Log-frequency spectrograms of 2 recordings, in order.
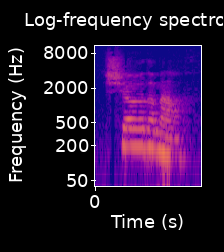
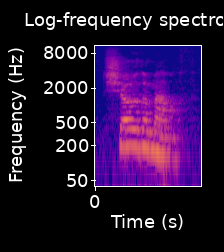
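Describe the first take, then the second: Both takes have the same delivery.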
